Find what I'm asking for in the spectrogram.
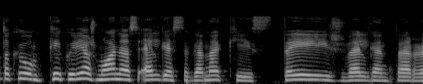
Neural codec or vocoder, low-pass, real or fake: none; 9.9 kHz; real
